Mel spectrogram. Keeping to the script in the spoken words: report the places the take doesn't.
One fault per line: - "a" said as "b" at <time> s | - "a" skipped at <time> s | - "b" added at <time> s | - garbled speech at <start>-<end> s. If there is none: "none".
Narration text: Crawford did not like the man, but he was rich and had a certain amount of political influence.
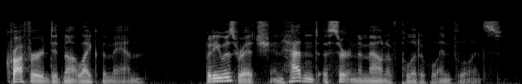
- "had" said as "hadn't" at 2.8 s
